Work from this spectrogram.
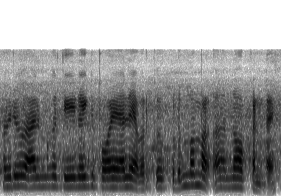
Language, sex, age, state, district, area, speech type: Malayalam, female, 60+, Kerala, Kottayam, urban, spontaneous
